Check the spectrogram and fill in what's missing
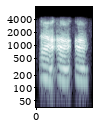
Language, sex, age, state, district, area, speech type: Malayalam, female, 45-60, Kerala, Kottayam, urban, conversation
